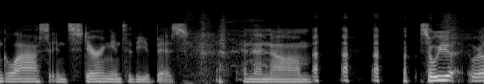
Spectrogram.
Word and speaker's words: Abyiss: Yeah, no, for context, our original name was Abyss, spelled with a Y, so it was Abyss.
